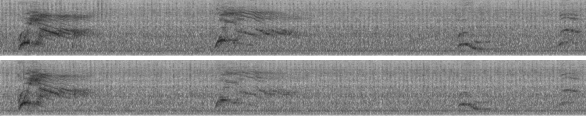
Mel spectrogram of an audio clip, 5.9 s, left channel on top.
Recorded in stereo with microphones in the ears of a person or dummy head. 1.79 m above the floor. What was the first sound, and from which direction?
A shout, 20° right (ahead or behind).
